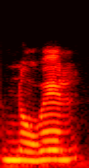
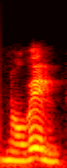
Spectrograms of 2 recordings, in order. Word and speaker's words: Nobel: lleva tilde A ver novel es aguda Aunque yo la pronuncie grave pero debo atender a lo que dice el dpd el dpd me dice que se recomienda su uso agudo porque proviene del francés que es novel eh No no era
